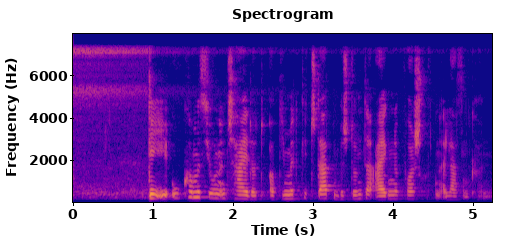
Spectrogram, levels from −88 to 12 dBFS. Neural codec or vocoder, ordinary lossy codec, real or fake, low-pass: none; none; real; none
